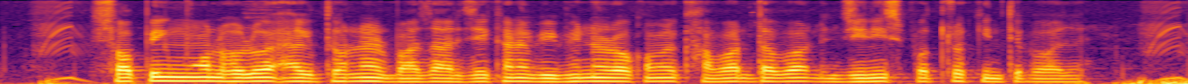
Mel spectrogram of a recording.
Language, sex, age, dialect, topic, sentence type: Bengali, male, 18-24, Standard Colloquial, agriculture, statement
